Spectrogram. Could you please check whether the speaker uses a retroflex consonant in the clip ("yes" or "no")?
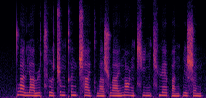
yes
